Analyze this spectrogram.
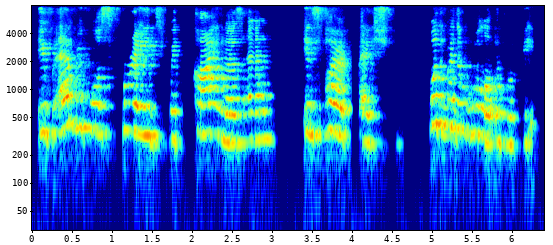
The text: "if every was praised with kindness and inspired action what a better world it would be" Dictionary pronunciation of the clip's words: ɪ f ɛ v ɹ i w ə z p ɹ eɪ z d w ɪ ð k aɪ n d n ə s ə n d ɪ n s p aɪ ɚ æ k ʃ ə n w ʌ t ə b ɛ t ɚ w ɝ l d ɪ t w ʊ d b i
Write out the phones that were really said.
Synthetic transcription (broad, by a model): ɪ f ɛ v ɹ i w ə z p ɹ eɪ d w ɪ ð k aɪ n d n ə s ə n ɪ n s p aɪ ɚ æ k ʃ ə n w ʌ t ə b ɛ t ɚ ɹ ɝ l ɪ t w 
